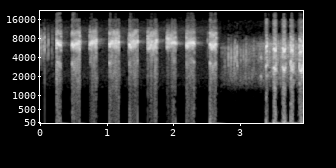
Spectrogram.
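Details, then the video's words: Swiftlet lure call meant to draw swiftlets to nest houses: a series of loud, high chirps about four per second, then a softer buzzy twitter, and finally rapid clicking chirps. "suara panggil"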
